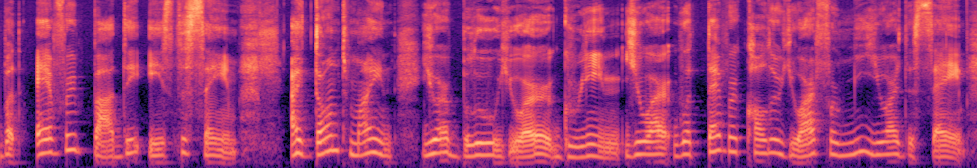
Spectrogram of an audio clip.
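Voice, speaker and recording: A woman's voice: medium pitch, creaky, mellow. A woman from Albania, a native Albanian speaker, talking earnestly in a personal vlog and searching for her words. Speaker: vlogger. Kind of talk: personal reflective monologue.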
